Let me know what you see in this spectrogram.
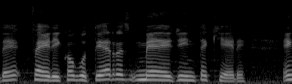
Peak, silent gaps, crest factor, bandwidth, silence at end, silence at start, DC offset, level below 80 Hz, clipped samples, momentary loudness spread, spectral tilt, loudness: -20 dBFS; none; 14 dB; 15.5 kHz; 0 s; 0 s; under 0.1%; -64 dBFS; under 0.1%; 8 LU; -5.5 dB/octave; -34 LUFS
